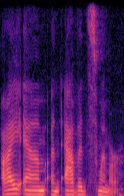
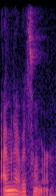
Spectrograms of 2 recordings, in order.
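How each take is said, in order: First: Each word is fully and carefully enunciated. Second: The words are contracted and run together. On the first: The speaker calls it right. "you want to enunciate your words" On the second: The speaker calls it wrong.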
